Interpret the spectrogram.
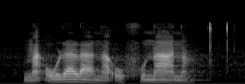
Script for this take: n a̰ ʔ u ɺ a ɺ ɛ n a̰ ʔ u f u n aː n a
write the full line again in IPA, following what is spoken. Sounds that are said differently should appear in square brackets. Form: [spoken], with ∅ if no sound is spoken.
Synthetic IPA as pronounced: n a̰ ʔ u ɺ a ɺ [a] n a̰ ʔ u f u n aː n a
